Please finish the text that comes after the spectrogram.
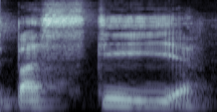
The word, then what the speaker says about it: Bastille: In France it's la Fête Nationale, and obviously Bastille in French is Bastille, double L is usually pronounced like a Y in French, usually.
